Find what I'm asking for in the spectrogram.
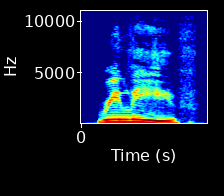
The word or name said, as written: relieve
